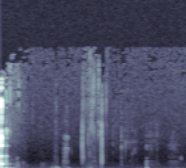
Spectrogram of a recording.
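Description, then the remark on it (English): A short, gruff burp erupts at the very start and quickly fades, followed by a few faint, scattered mouth clicks and smacks in otherwise quiet surroundings. “What a well-timed burp that was.”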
